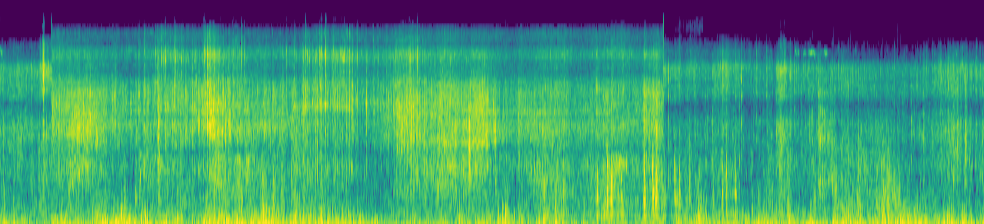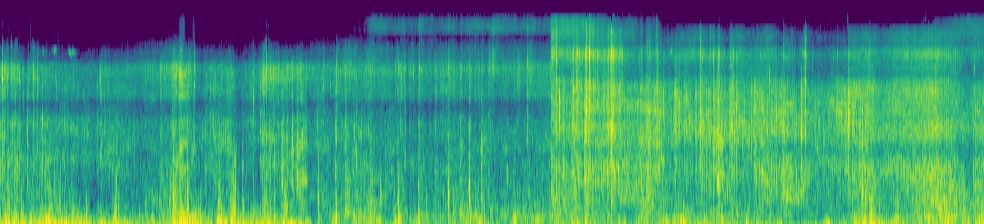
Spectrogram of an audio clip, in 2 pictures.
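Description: Wind buffeting a helmet-mounted action camera's microphone as a Canyon Torque mountain bike descends a downhill trail, with tyres rolling over gravel and dirt and the bike clattering over bumps.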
